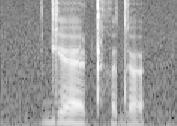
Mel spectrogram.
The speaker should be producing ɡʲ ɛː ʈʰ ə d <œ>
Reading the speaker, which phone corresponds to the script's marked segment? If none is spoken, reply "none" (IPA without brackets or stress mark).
œ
